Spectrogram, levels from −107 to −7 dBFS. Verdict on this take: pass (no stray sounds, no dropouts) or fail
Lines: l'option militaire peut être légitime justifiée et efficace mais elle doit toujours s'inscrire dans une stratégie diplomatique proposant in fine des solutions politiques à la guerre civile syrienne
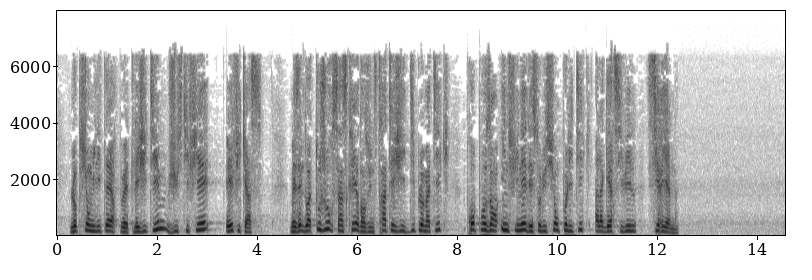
pass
